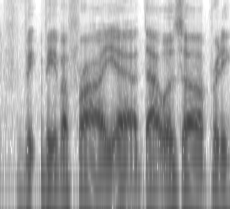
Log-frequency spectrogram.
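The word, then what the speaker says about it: Viva Frei: viva fry fever frog fry yeah fry like french fry viva fry yeah that was a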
